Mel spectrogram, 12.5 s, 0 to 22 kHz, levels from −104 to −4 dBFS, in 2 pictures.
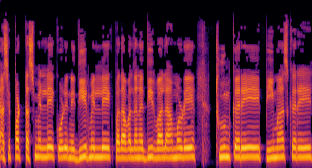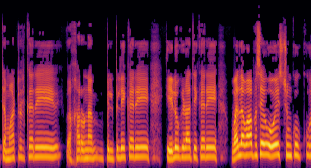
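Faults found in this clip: Nothing stood out on listening to the call audio.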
